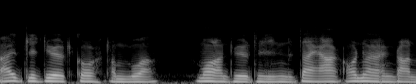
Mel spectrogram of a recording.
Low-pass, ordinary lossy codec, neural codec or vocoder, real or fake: none; none; autoencoder, 22.05 kHz, a latent of 192 numbers a frame, VITS, trained on many speakers; fake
